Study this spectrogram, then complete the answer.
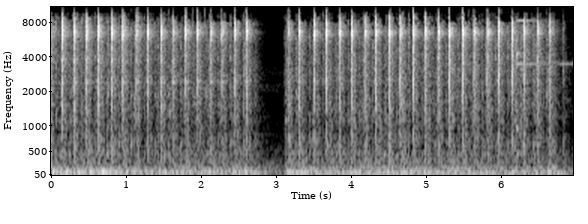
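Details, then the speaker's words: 1970 Smith-Corona Classic 10 manual portable typewriter, single line spacing, margins 0 and 75; crisp even key strikes about three per second, a pause, steady typing and a light margin-bell ding; normal typing. "you hear the bell, you're at the end of the margin. You have to slide space, get you back to the beginning."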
